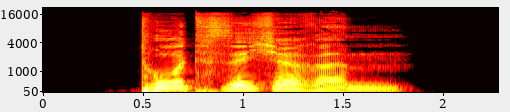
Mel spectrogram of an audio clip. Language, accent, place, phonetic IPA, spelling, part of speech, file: German, Germany, Berlin, [ˈtoːtˈzɪçəʁəm], todsicherem, adjective, De-todsicherem.ogg
- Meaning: strong dative masculine/neuter singular of todsicher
